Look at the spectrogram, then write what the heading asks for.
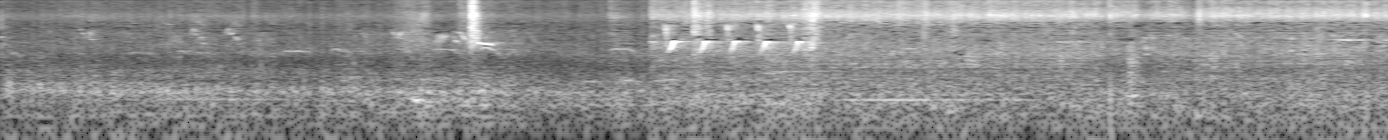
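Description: Faint outdoor ambience with small birds chirping: a single chirp about three seconds in, then a quick run of five or six short, high chirps about five seconds in. After that there is only a faint steady hiss.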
